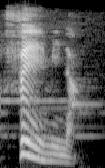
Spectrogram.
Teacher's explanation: le I est en position pénultième, atone, on ne l'entend pratiquement pas, on dit fémina.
